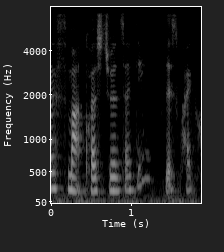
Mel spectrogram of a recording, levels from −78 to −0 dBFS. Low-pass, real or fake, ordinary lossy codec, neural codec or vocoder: 7.2 kHz; fake; none; codec, 16 kHz, about 1 kbps, DyCAST, with the encoder's durations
